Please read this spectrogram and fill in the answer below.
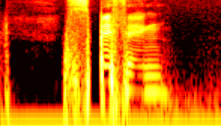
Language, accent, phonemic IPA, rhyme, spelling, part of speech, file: English, UK, /ˈspɪfɪŋ/, -ɪfɪŋ, spiffing, adjective / verb, En-uk-spiffing.ogg
- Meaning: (adjective) 1. Very good, excellent 2. Smart or appealing in dress or appearance; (verb) present participle and gerund of spiff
